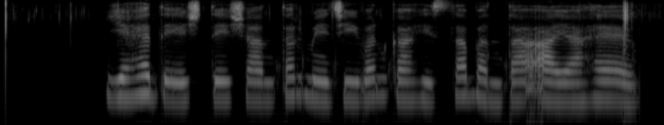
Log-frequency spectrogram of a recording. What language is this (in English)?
Sanskrit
